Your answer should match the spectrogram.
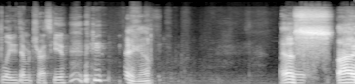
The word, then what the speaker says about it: Dimitrescu: There's no pronunciation on the U. Yeah, it's Lady Dimitrescu.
